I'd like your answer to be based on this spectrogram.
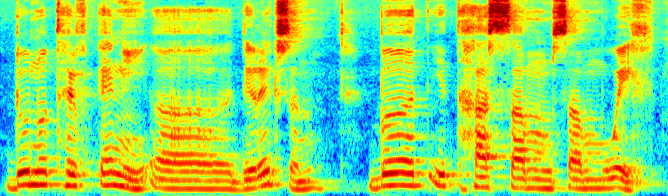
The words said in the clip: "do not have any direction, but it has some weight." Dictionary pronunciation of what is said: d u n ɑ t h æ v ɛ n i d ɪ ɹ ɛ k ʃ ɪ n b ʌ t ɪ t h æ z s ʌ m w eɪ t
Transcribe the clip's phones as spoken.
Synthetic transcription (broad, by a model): d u n ɑ t h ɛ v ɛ n i d ɪ ɹ ɛ k ʃ ɪ n b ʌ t ɪ t h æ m s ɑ m w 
